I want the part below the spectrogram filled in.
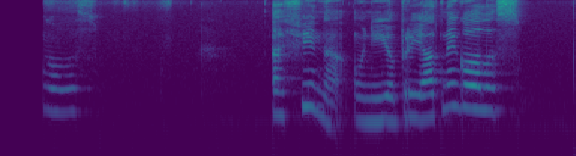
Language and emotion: Russian, positive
